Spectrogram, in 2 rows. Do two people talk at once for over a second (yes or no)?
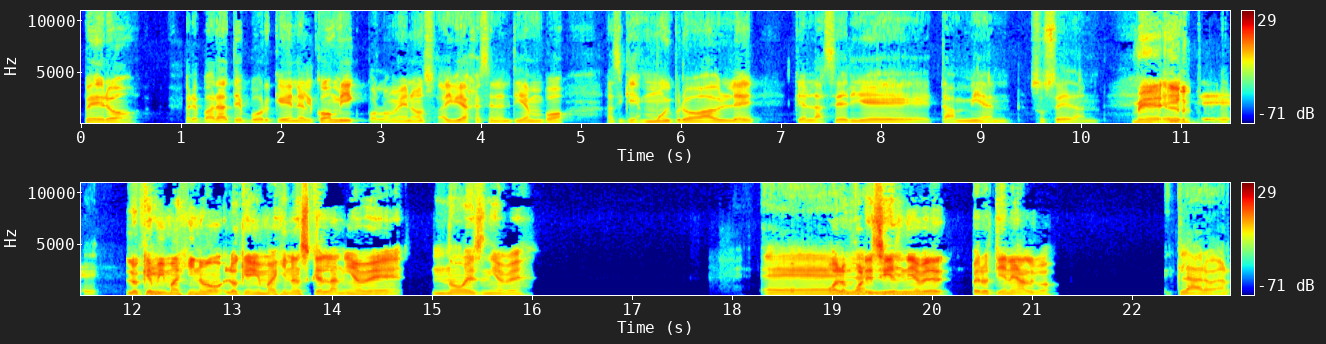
yes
